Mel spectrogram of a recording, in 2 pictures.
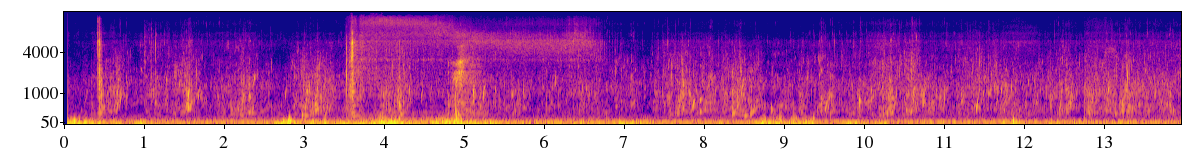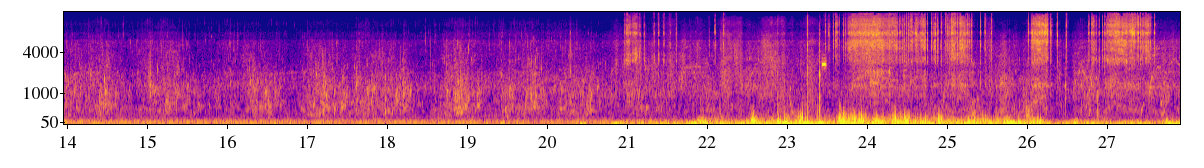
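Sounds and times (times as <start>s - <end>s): small waves lapping: 0.3s - 27.9s
fishing line running off reel: 3.5s - 6.8s, 20.7s - 27.9s
wind buffeting microphone: 20.7s - 27.9s
clicks and rustles: 20.8s - 27.8s.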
